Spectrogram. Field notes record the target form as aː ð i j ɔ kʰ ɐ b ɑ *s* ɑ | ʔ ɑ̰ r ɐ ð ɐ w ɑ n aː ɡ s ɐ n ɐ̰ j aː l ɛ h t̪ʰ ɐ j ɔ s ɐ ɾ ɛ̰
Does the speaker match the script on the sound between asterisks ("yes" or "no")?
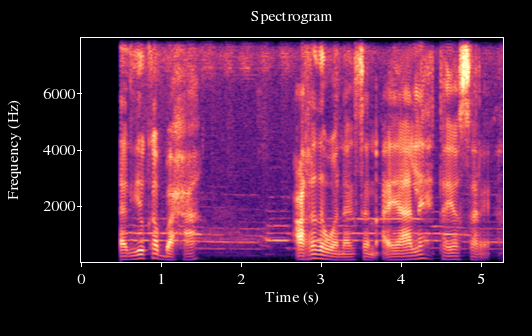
no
